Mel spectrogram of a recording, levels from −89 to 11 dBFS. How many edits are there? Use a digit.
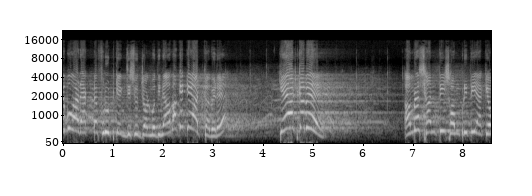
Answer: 0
